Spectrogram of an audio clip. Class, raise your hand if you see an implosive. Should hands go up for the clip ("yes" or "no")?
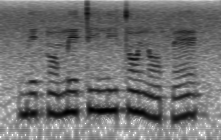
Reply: no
